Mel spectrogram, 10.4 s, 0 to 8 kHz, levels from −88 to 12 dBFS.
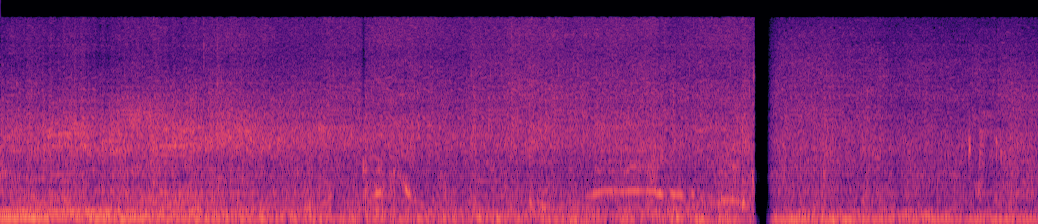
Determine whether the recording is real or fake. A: fake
